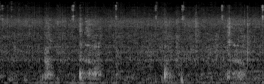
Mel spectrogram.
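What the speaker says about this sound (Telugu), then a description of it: "మంచిగా ఫ్రై చేసుకోవాలి" Onions and mint frying in a pan for a curry, giving a steady hiss with soft intermittent stirring scrapes, heard close and with no talking.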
